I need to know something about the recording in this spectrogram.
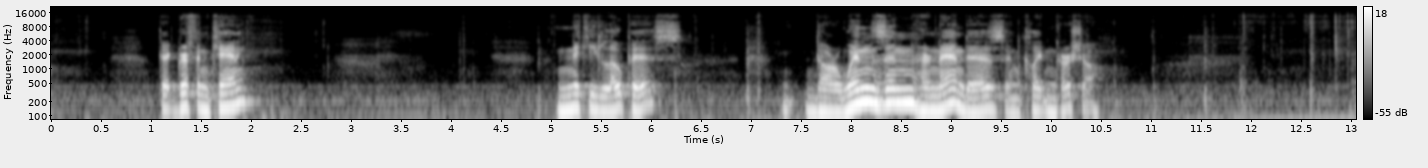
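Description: Trading cards rustle and click softly as they are handled.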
